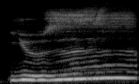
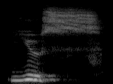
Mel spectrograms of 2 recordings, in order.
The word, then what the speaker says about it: use: Ela pode ser pronunciada como use, com esse sonzinho de Z no final, ó, use. Ou ela pode ser pronunciada com som de S no final, use, use.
